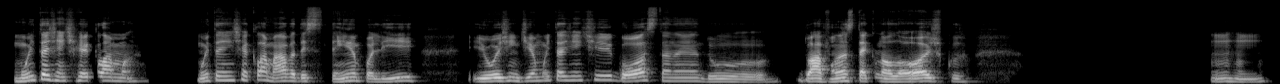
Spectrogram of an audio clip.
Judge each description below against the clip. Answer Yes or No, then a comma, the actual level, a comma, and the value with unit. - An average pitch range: Yes, average, 3.9 semitones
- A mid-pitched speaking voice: Yes, medium, 155 Hz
